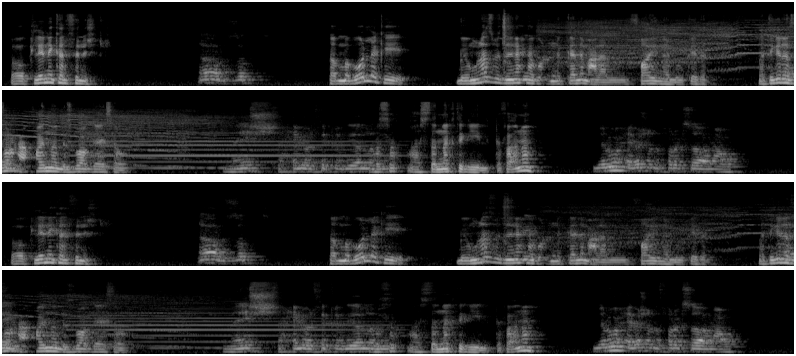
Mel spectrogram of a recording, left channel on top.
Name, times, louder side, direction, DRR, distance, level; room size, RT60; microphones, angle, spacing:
voice 1, 0.1-1.1 3.3-4.0 4.5-7.1 7.6-9.2 11.6-13.2, left 3 dB, 40° left, 0.6 m, -29 dB
voice 2, 2.0-2.5 5.2-5.4 7.8-8.1 10.1-11.9 13.8-15.2, right 2 dB, 30° right, 1.8 m, -34 dB
sound 1, 5.0-11.1, left 8 dB, 90° left, 1.0 m, -45 dB
Bowed string instrument, 8.5-12.2, left 2 dB, 70° right, 3.2 m, -45 dB
7.0 x 5.9 x 5.3 m
head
